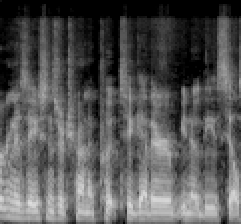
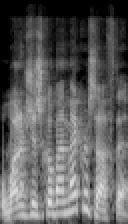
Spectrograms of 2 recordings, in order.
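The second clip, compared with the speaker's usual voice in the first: confrontational, goading, pitched-up antagonistic tone; 6 semitones higher than usual. Showing how a seller might challenge a customer directly, antagonistic challenge. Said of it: "In a very like antagonist kind of antagonistic way".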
